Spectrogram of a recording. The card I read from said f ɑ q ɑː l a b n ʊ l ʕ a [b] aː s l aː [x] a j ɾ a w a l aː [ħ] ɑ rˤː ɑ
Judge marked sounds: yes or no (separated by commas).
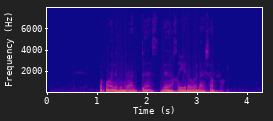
no, yes, no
